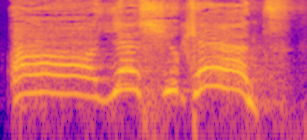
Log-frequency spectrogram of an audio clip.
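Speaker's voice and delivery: high, drawn-out mocking devil; acted taunting voice of the devil; devil's taunt. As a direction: stretch it slowly, pitched high, to discourage. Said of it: "Le diable, il dit".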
